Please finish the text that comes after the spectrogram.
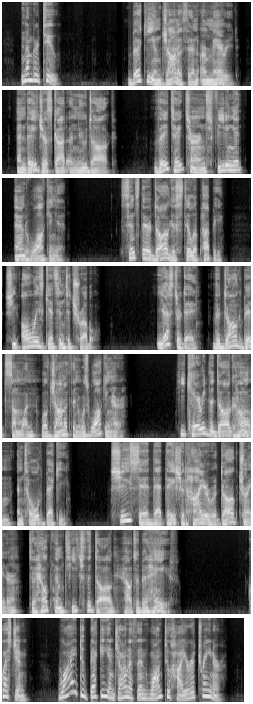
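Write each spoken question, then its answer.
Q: Why do Becky and Jonathan want to hire a trainer?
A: To teach their puppy how to behave, because she bit someone.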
